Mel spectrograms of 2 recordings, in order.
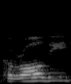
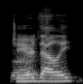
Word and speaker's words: Ghirardelli: So I got Giraldi chocolate squares. Ghirardelli.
